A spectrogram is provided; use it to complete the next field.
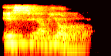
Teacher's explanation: when you pronounce words in connected speech, you may find instances such as ese avión, means that aircraft, or lago azul, that means blue lake, where the e and the o become glides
